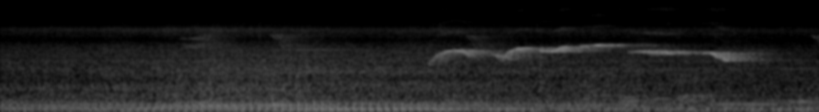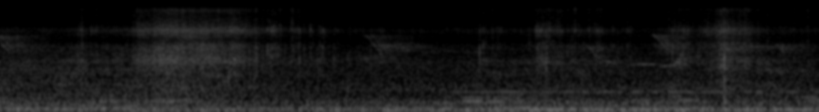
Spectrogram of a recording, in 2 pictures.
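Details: A single bright, looping whistled phrase from a hand-raised Oriental magpie-robin stands above a low background hum and faint rustling.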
